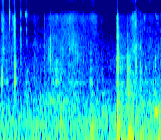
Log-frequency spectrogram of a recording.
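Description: Quiet room with a few faint clicks and one louder knock near the end: a phone being handled.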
